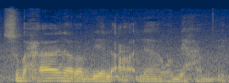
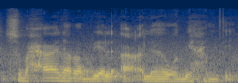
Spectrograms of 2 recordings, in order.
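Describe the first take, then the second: No difference in how they are said.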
